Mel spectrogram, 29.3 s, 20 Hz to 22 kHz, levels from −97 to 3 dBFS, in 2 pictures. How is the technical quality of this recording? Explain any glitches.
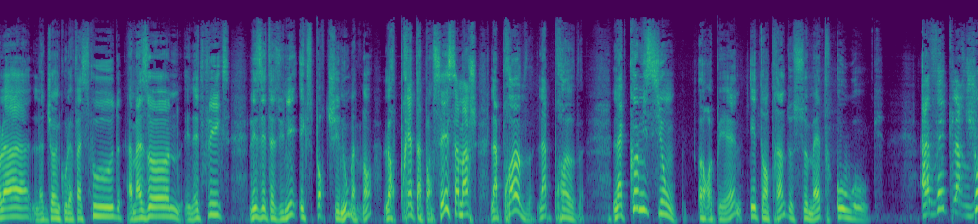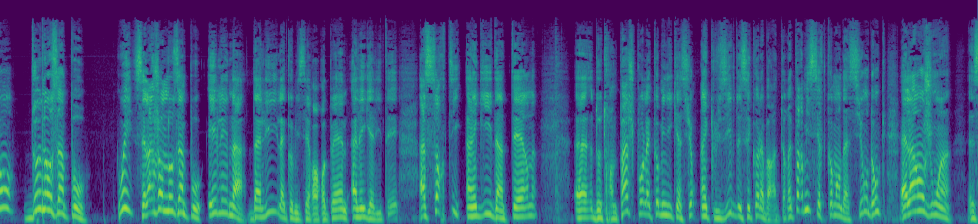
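No technical faults can be heard anywhere in the recording; the speech signal stays intact and continuous throughout, with nothing disturbing it.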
